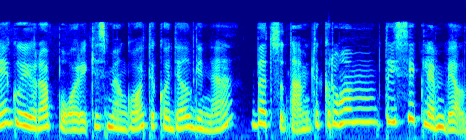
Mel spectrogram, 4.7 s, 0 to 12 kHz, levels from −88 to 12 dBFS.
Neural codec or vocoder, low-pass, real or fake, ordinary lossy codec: none; 7.2 kHz; real; AAC, 48 kbps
